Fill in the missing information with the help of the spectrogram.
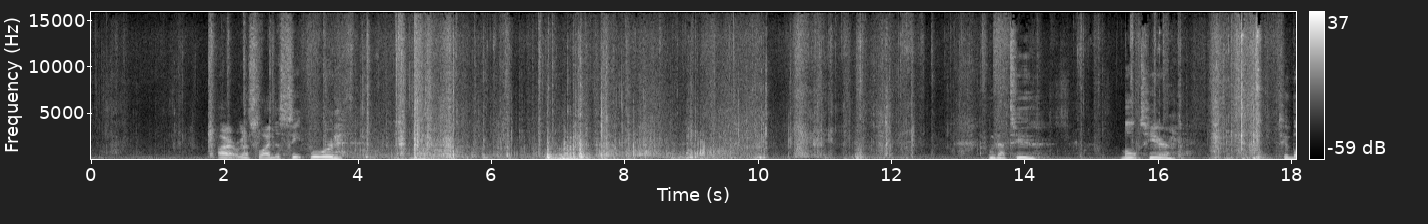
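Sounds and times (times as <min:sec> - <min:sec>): car seat scraping and clattering: 0:04.0 - 0:10.3
heavy thud: 0:06.5 - 0:08.1.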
